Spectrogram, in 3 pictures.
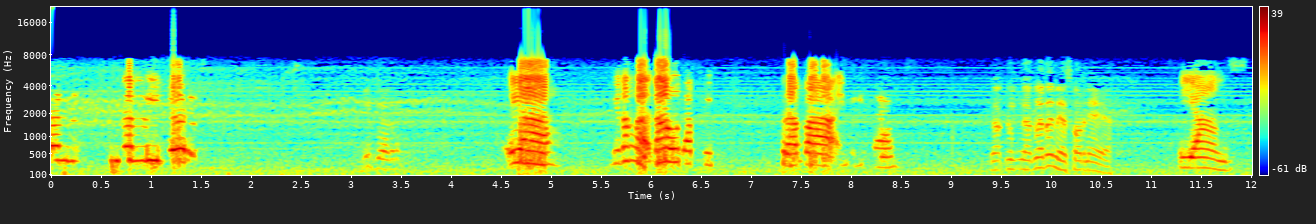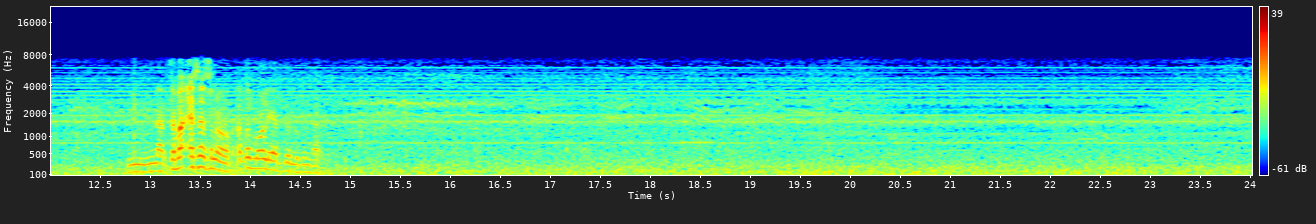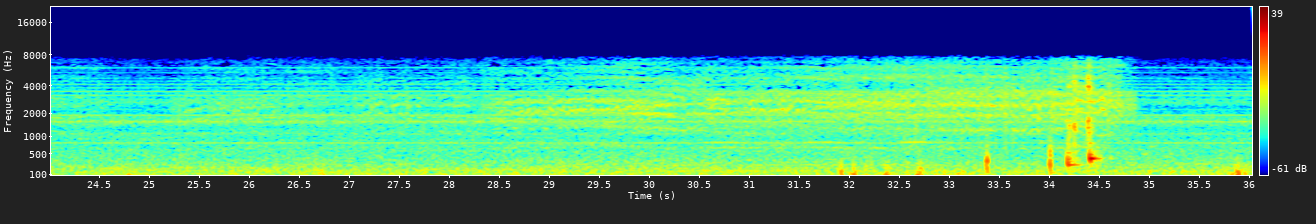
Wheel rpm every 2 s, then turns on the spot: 0, 0, 0, 0, 0, 0, 0, 0, 0, 0, 0, 0, 0, 0, 0, 0, 0, 0.
none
